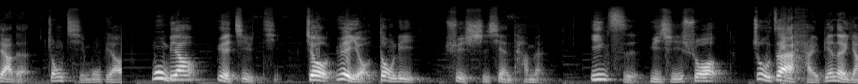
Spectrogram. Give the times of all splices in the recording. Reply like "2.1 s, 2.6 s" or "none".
1.4 s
